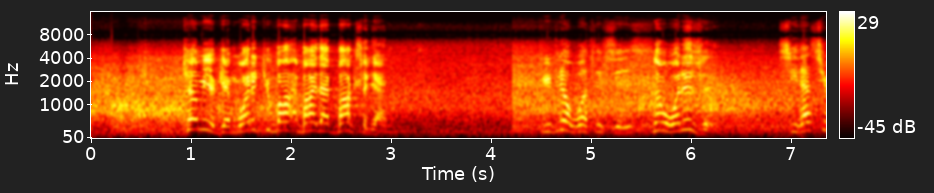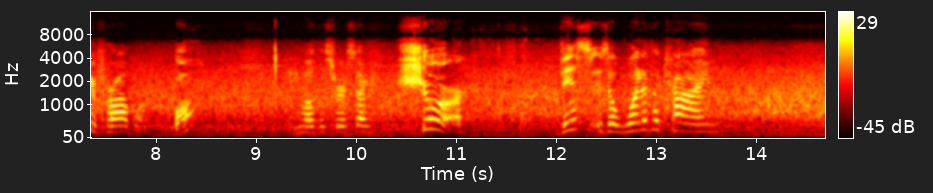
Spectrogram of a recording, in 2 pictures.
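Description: A middle-aged man talks outdoors, heard through a close microphone.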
